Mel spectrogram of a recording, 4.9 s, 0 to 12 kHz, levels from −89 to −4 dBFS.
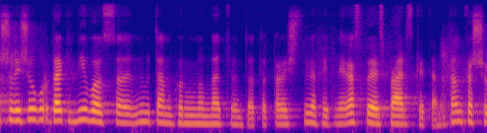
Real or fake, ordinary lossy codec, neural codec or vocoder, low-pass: fake; Opus, 32 kbps; codec, 24 kHz, 0.9 kbps, WavTokenizer, large speech release; 10.8 kHz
